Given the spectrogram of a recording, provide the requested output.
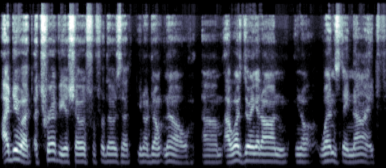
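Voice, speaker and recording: A man's medium-pitched voice with an American accent, dark and mellow in tone, flat and monotone, at a moderate pace with hardly any pauses. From Indiana, US Midwest. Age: 50s. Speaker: patient sharing illness experience. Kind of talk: casual monologue. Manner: halting.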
